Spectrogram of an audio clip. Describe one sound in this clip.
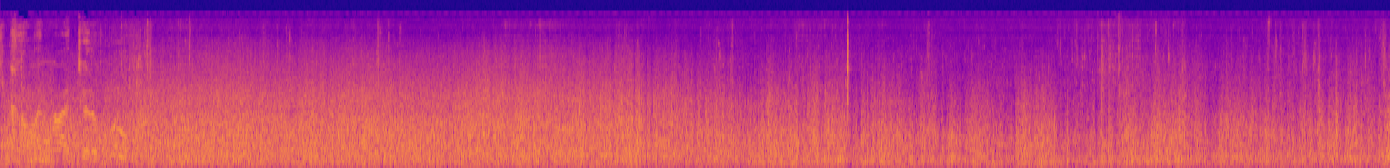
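Choppy water laps and splashes steadily.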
